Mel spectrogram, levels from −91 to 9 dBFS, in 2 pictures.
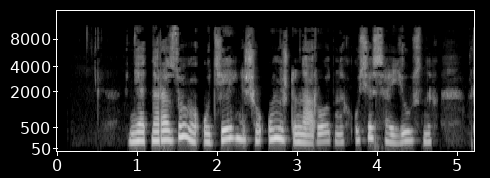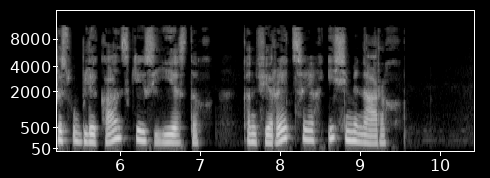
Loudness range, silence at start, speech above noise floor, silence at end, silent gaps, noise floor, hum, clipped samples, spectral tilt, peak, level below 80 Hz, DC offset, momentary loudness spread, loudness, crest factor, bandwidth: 3 LU; 0.9 s; 51 dB; 1.1 s; none; -70 dBFS; none; under 0.1%; -5.5 dB/octave; -4 dBFS; -68 dBFS; under 0.1%; 11 LU; -20 LUFS; 18 dB; 11.5 kHz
